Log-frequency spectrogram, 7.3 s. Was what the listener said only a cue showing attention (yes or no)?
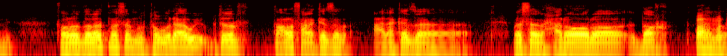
no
